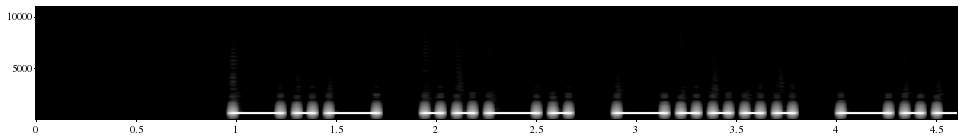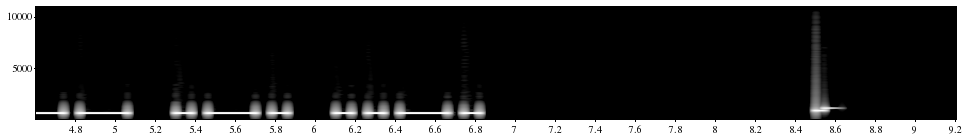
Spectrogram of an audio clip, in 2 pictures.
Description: Morse code, heard as a keyed tone, about 15 wpm, 700 Hz. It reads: KF6YRF
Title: USA Call Signs Repeated 2x 15wpm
